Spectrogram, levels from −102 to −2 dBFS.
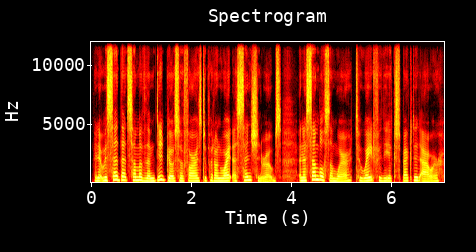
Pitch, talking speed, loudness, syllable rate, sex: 240 Hz, 235 wpm, -17 LUFS, 6.0 syllables/s, female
